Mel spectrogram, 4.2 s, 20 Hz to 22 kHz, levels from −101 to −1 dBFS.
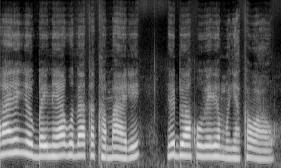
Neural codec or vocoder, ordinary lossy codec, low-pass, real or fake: codec, 44.1 kHz, 1.7 kbps, Pupu-Codec; none; none; fake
